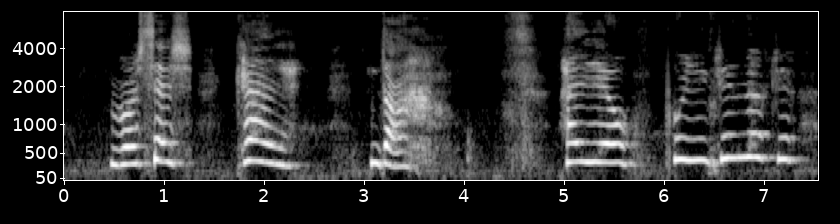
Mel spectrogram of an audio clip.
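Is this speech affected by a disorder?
Yes: cerebral palsy.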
